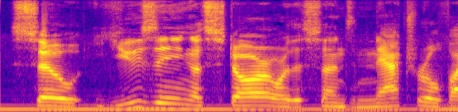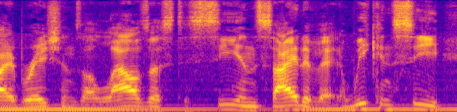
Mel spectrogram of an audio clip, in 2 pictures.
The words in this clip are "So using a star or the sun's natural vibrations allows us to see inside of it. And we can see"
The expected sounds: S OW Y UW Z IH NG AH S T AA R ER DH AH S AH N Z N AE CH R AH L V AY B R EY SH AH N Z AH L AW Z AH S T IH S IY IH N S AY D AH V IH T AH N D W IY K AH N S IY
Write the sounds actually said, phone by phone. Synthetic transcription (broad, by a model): S OW Y UW Z IH NG AH S T AA R ER DH AH S AH N Z N AE CH R L V AY B R EY SH AH N Z AH L AW Z AH S T IH S IY IH N S AY D AH V IH T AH N W IY K AH N S IY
